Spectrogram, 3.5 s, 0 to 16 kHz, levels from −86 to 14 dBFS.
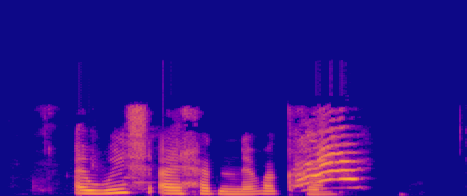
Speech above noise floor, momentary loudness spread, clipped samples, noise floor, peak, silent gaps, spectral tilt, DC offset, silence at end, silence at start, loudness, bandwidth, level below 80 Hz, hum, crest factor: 44 dB; 11 LU; under 0.1%; -57 dBFS; 0 dBFS; none; -3 dB/octave; under 0.1%; 0.8 s; 0.55 s; -12 LUFS; 7.8 kHz; -66 dBFS; none; 14 dB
